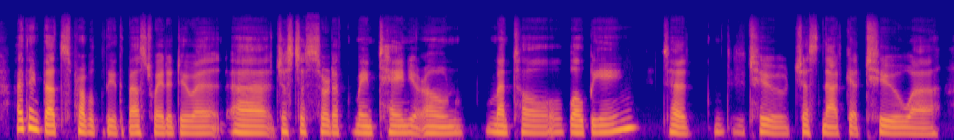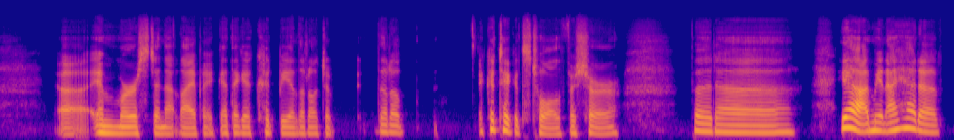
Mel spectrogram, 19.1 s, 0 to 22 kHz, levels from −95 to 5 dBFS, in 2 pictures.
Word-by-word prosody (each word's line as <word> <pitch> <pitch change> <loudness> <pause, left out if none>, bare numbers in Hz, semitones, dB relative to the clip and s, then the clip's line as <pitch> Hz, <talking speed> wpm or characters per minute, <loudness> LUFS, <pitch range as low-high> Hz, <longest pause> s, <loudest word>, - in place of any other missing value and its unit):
I 240 - +6
think 240 -3 +5
that's 165 -2 +4
probably 160 -3 -1
the 155 +3 -13
best 150 0 -1
way 150 -1 +2
to 145 0 -2
do 150 -1 -2
it, 145 0 -2
uh, 155 -3 +2
just 175 -2 -2
to 175 - 0
sort 165 -1 -1
of 155 - -2
maintain 155 0 0
your 150 -2 -3
own 150 0 -1 0.2
mental 160 -1 -2
well-being 165 - +1 0.3
to 150 -5 +1 0.4
t 160 -2 -17
to 150 -6 -2
just 165 -3 -4
not 145 -2 0
get 125 - -5
too, 140 -3 -1
uh, 130 -1 -3 0.8
uh, - - -1
immersed 145 -2 +2
in 145 - 0
that 135 0 -4
life, 130 -1 -1
I 145 - -5
c - - -12
I 155 - -2
think 150 0 -4
it 145 - -4
could 155 -1 -7
be 145 -1 -2
a - - -2
little 140 0 -5
de 140 - -8 0.4
little 170 -2 -3 0.7
it - - -8
could 225 -2 +1
take 195 -5 +3
its 165 - -3
toll 130 -4 -2
for 150 - -3
sure. 140 0 -2 0.7
But, 185 -3 +1
uh 165 -1 +1 0.5
yeah, 265 -2 +11
I 175 - +5
mean, 200 -1 +3
I 205 +2 +5
had 250 -2 +4
a 170 -4 +2
155 Hz, 185 wpm, -25 LUFS, 145-170 Hz, 0.8 s, yeah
